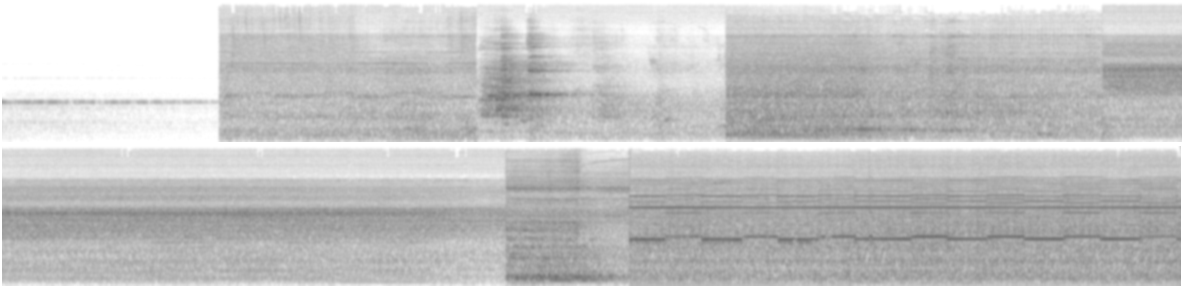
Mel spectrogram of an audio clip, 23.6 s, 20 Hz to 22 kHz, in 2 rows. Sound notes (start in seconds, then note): 0.0 dramatic music swelling; 0.2 poignant music; 2.6 machine thrumming; 4.5 iron squeaks; 6.2 people chattering; 7.7 machine thrumming; 17.2 saw buzzing; 18.5 machine beeping; 18.5 vehicle whirring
